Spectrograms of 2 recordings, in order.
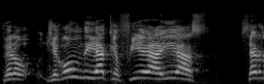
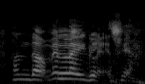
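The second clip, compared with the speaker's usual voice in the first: small, soft, reluctant admission; barely-projected mumbled confession; sheepish answer; 3 semitones lower, 12 dB quieter than usual. Acted. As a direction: imitate someone timidly owning up. Acts out a sheepish churchgoer answering.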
